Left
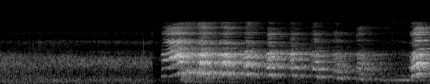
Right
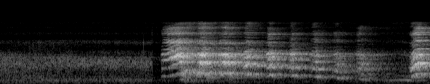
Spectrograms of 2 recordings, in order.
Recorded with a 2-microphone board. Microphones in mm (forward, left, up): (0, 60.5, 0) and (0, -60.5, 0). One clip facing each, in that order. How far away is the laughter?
About 1.6 m.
